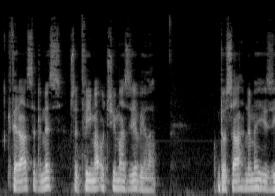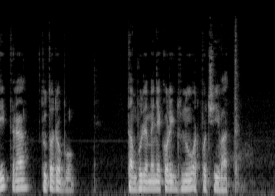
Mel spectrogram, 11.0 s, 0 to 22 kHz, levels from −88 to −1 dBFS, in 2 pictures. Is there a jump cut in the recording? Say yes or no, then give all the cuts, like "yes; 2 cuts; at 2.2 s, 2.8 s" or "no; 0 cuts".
no; 0 cuts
